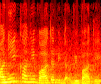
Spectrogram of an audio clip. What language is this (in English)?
Sanskrit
